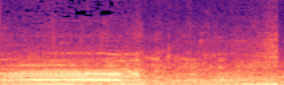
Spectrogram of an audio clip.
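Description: A Limousin bovine mooing: one call about a second long that holds its pitch, then drops away as it ends.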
